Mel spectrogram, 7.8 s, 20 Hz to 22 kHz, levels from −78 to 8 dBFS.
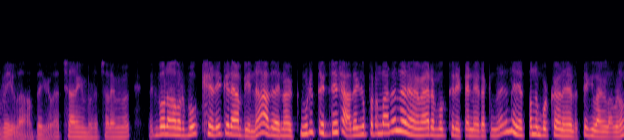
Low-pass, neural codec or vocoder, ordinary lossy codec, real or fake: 3.6 kHz; codec, 16 kHz in and 24 kHz out, 0.6 kbps, FocalCodec, streaming, 4096 codes; none; fake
